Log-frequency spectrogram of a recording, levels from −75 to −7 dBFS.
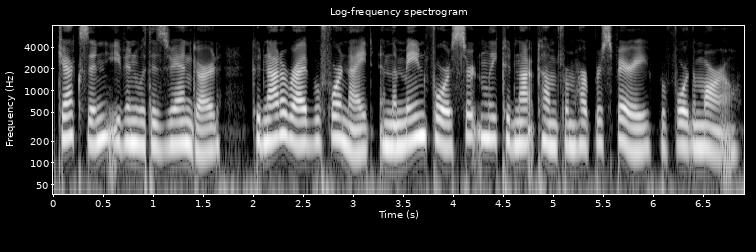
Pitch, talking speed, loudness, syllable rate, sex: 185 Hz, 210 wpm, -17 LUFS, 6.1 syllables/s, female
